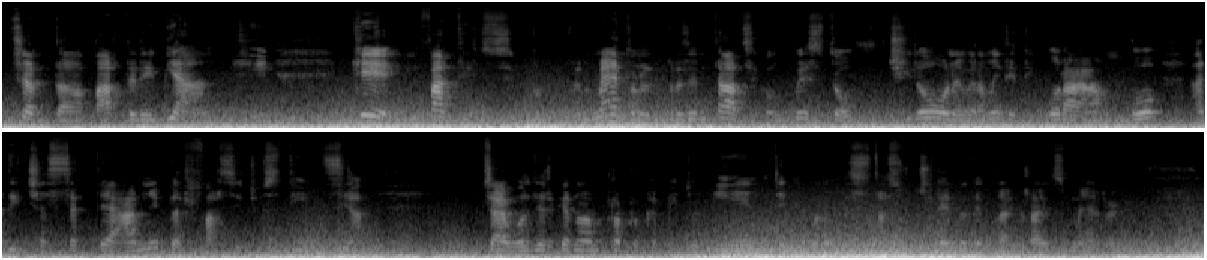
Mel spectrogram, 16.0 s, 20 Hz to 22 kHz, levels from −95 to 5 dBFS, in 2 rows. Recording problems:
wind noise on the microphone; heavy; as loud as the speech

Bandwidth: 18 kHz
